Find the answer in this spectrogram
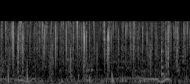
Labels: {"label": "biophony, cascading saw", "recorder": "SoundTrap 600 or HydroMoth"}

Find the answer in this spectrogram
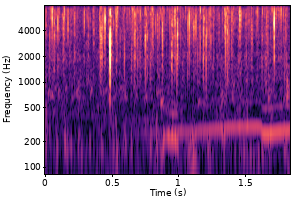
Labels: {"label": "biophony, cascading saw", "recorder": "SoundTrap 600 or HydroMoth"}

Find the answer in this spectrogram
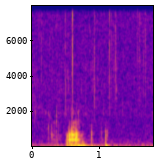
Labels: {"label": "biophony, low growl", "recorder": "SoundTrap 300"}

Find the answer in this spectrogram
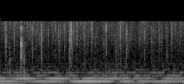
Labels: {"label": "biophony, midshipman", "recorder": "SoundTrap 500"}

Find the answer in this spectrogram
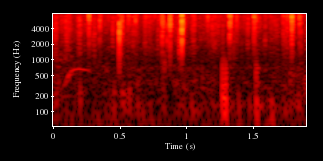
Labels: {"label": "biophony", "recorder": "SoundTrap 300"}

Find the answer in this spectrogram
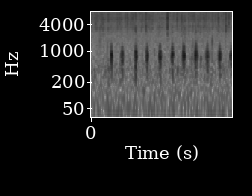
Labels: {"label": "biophony, grazing", "recorder": "SoundTrap 600 or HydroMoth"}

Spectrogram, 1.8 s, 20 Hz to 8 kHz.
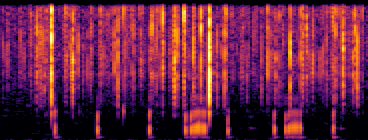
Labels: {"label": "biophony, knock croak", "recorder": "SoundTrap 300"}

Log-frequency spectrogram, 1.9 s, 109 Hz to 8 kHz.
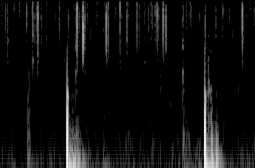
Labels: {"label": "biophony, double pulse", "recorder": "SoundTrap 300"}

